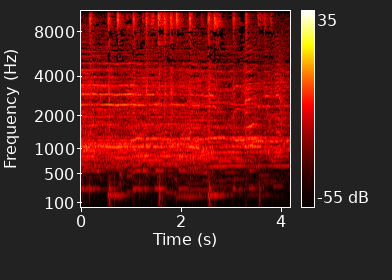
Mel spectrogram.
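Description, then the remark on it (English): A large church audience claps and cheers for a testimony and to welcome the next speaker, a dense, steady roar of applause with scattered whoops, and low thumps recur roughly once a second underneath. “Wow, put your hands together for a wonderful testimony. And keep clapping as we welcome”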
